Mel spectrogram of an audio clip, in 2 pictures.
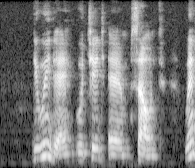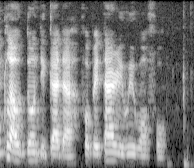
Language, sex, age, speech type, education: Nigerian Pidgin, male, 15-29, spontaneous, tertiary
